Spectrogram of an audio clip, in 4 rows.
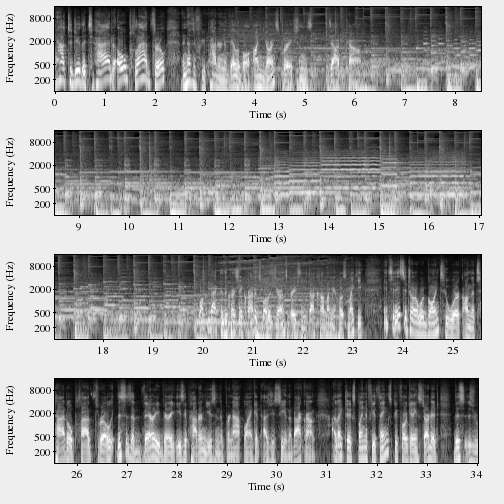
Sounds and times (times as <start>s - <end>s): Music: 2.9s - 23.8s.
